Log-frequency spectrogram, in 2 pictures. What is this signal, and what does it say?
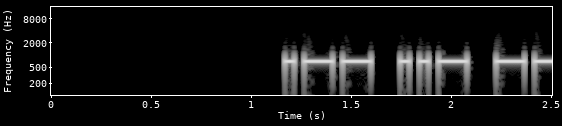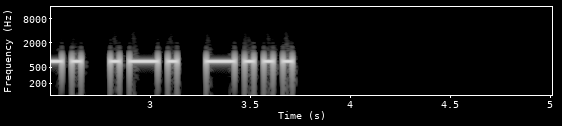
Morse code, heard as a keyed tone, about 25 wpm, 700 Hz. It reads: WUGRB
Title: Code Groups - 5 Letters - 25wpm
